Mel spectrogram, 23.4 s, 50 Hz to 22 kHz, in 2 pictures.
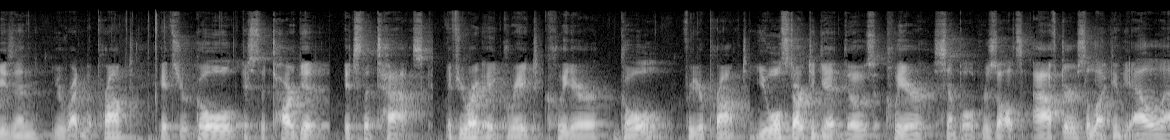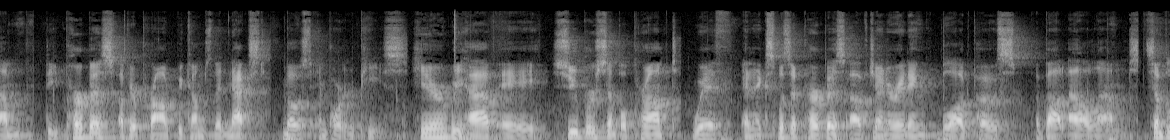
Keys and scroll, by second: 1.6 super+Return, 16.4 super+Return, 19.0 super+a.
